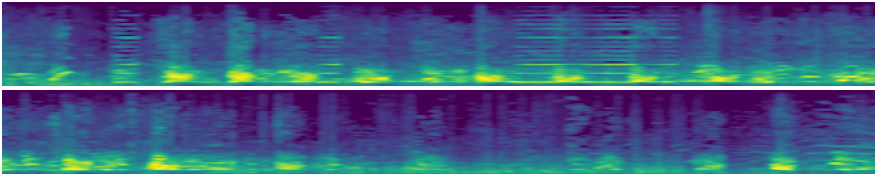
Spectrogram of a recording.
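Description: Flyball dogs barking and yipping excitedly, a rapid string of sharp barks in quick succession, keyed up at the start of a race. A brief steady electronic tone sounds about three seconds in.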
